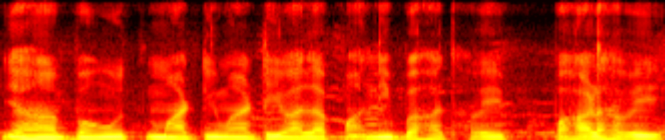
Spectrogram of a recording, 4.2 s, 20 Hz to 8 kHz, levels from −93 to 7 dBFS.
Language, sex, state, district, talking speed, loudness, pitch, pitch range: Hindi, female, Chhattisgarh, Raipur, 160 wpm, -17 LUFS, 125 Hz, 120-130 Hz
